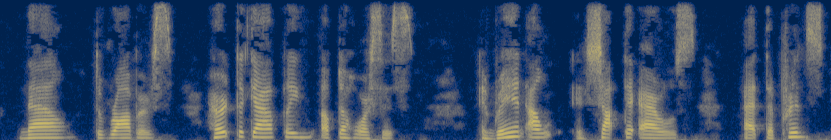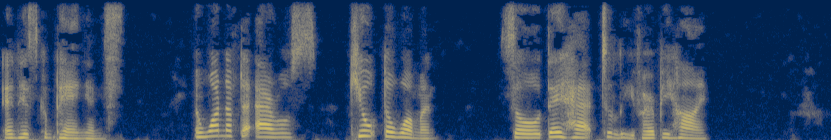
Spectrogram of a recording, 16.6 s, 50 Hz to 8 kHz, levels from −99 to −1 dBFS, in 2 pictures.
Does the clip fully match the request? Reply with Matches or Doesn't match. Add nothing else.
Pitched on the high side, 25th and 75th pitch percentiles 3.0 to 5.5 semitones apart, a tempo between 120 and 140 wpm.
Matches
